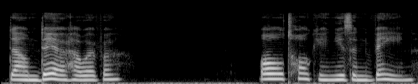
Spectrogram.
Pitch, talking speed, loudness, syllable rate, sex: 220 Hz, 100 wpm, -16 LUFS, 4.4 syllables/s, female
